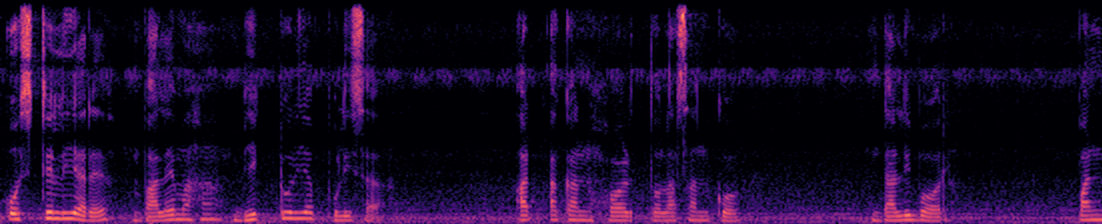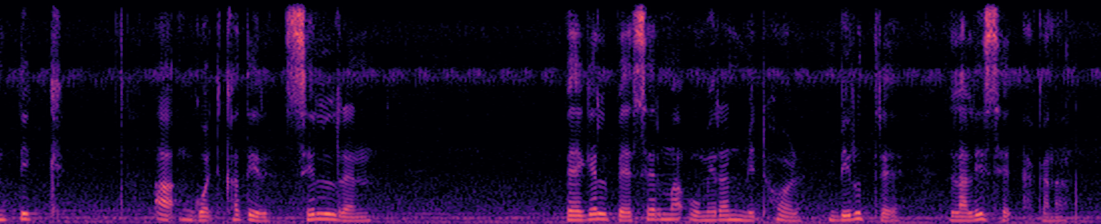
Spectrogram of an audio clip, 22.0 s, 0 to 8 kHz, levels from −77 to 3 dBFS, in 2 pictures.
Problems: none marked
